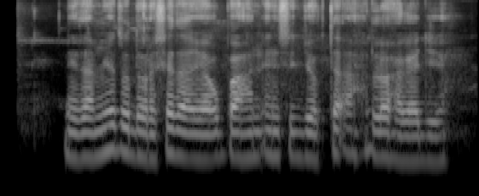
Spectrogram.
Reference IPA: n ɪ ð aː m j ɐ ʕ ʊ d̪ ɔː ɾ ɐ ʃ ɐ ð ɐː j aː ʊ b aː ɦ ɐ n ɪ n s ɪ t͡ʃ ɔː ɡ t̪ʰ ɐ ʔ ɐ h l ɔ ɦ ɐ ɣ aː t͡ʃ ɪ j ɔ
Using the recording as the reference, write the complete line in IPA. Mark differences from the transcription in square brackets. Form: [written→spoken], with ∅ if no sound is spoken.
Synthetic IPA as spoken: n ɪ ð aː m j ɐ [ʕ→ð] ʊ d̪ ɔː ɾ ɐ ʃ ɐ ð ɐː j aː ʊ b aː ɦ ɐ n ɪ n s ɪ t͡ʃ ɔː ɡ t̪ʰ ɐ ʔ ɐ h l [ɔ→ɔː] ɦ ɐ ɣ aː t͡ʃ ɪ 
